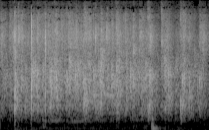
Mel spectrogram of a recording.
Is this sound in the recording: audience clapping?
yes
